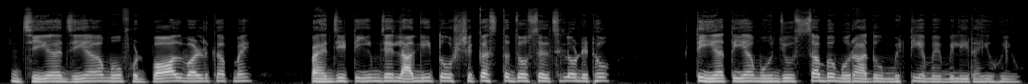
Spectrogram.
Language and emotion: Sindhi, sad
